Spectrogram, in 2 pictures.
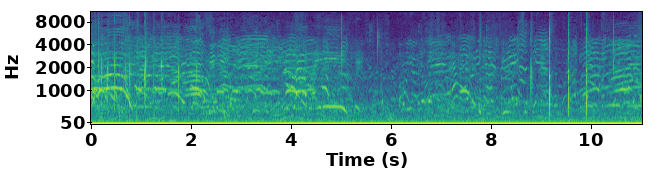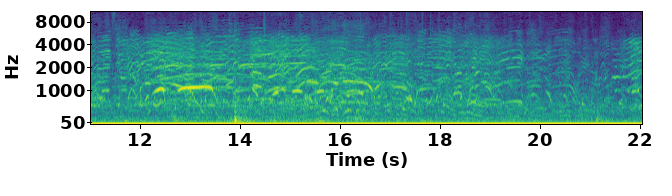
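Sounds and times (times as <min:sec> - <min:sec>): spectators chattering: 0:00.0 - 0:22.0.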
